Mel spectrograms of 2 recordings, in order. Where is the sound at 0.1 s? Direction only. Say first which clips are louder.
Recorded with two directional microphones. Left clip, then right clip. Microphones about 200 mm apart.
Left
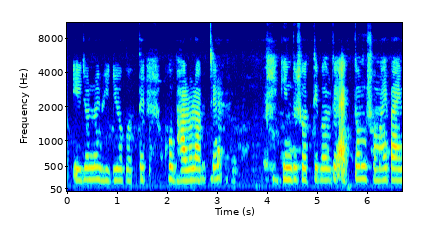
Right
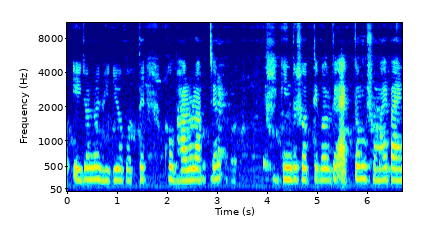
Even; 15° right (ahead or behind).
